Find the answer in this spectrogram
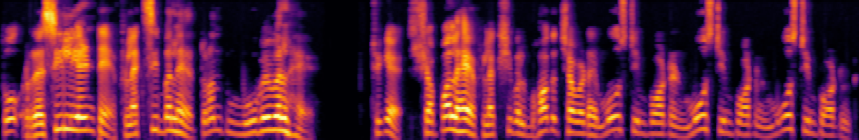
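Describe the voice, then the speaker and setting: A man's voice: high-pitched, lively intonation, unhurried, dark tone, no echo. A man from India teaching English vocabulary in Hindi, who repeats each word and gives memory tricks. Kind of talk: vocabulary lesson.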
